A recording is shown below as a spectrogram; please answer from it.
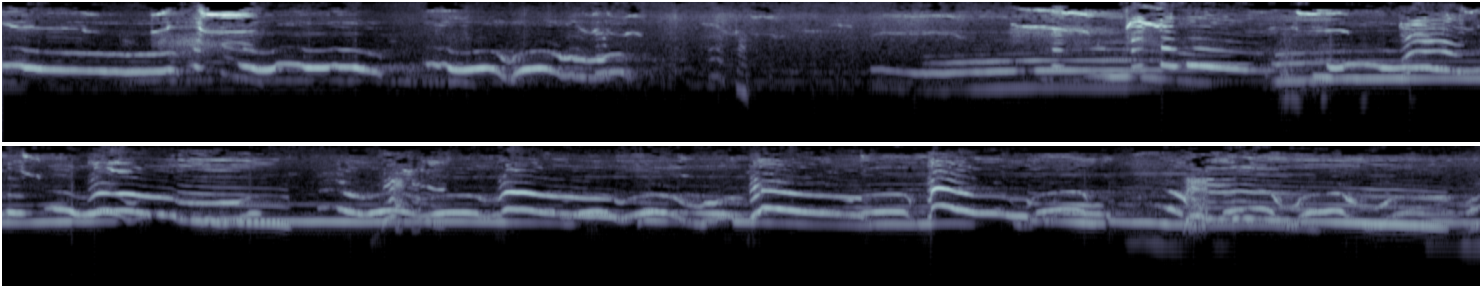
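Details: Wolf packs howling together: many overlapping voices wavering and sliding up and down in pitch, with short yips and bends mixed among the long howls, forming a dense, restless chorus with a brief lull near the start.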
